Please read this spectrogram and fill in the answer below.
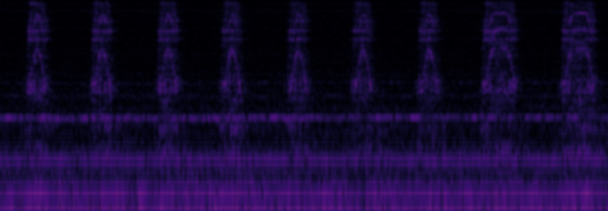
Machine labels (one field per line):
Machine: slide rail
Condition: normal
